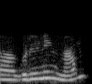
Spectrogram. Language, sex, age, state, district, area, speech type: Tamil, female, 30-45, Tamil Nadu, Tiruvallur, rural, conversation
